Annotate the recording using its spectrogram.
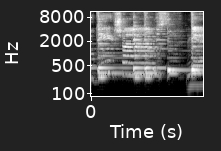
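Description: Ukulele strummed in a steady down-down-up-down-up chord pattern, with a man singing along over the strums.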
